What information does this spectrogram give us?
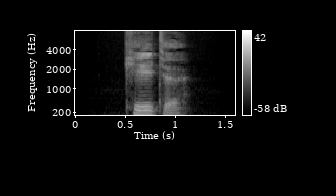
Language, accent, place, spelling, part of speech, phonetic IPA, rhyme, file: German, Germany, Berlin, killte, verb, [ˈkɪltə], -ɪltə, De-killte.ogg
- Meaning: inflection of killen: 1. first/third-person singular preterite 2. first/third-person singular subjunctive II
